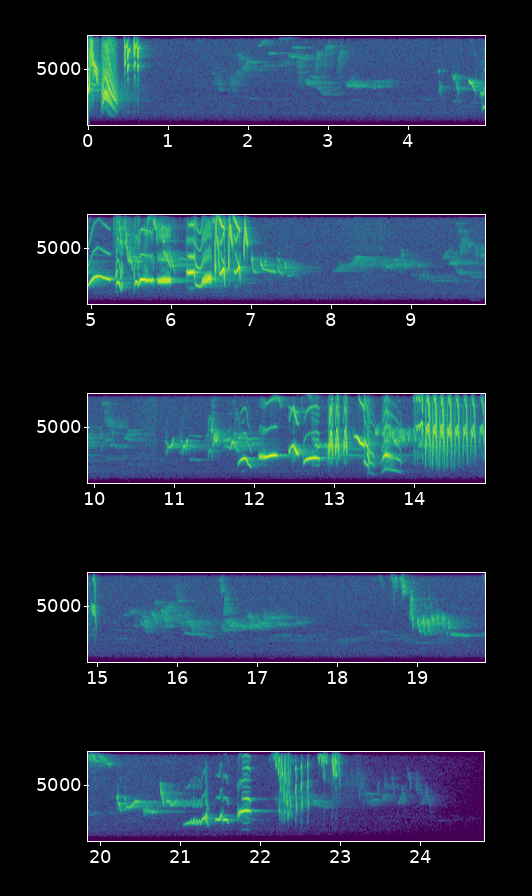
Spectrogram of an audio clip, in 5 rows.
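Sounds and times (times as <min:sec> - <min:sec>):
common blackbird singing: 0:00.0 - 0:00.7, 0:04.5 - 0:17.6, 0:18.6 - 0:24.0.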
